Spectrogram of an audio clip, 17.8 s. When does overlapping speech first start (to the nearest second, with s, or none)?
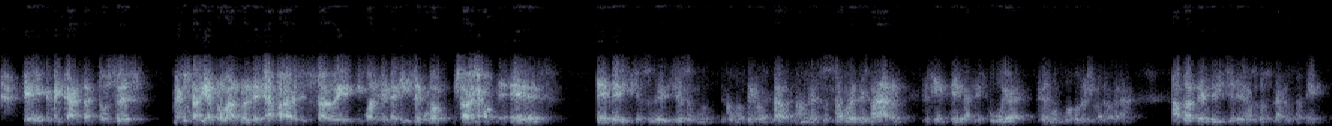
none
